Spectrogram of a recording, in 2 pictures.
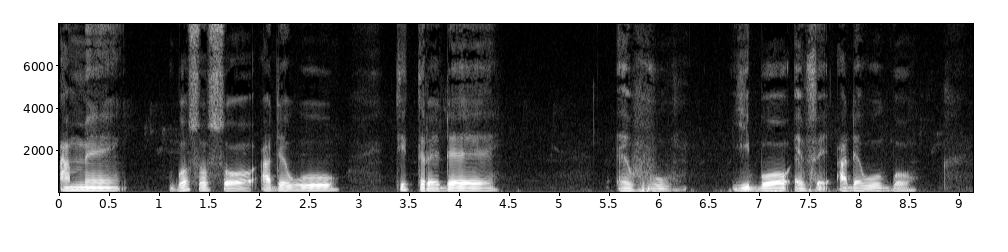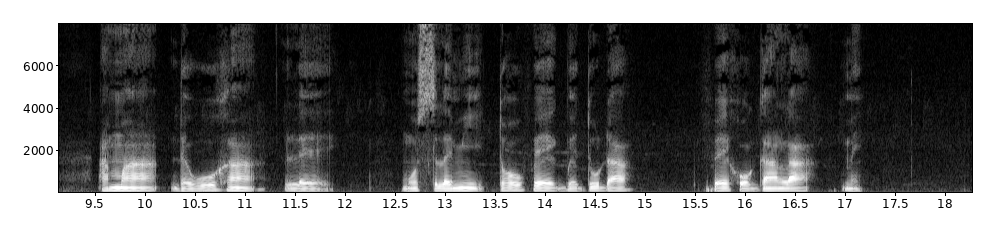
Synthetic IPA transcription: a˨mɛ̃˨ | ɡ͡bɔ˦sɔ˨sɔ˨a̰˨ɖɛ˦wo˦ | t̪i˦t̪ɾɛ˨ɖɛ˦ | e˨vu˨ | ji˦bɔ˦ʔɛ˨vɛ̰˨ʔa˨ɖɛ˦wo˦ɡ͡bɔ̰˦ | a̰˨mã˦ɖɛ˨wo˦ɣã˦ | lɛ˨ | mo˨sle˨mĩ˦t̪ɔ˦wo˦ɸe˦ɡ͡bɛ˨d̪o˦ɖa˦ | ɸɛ˦xɔ˨ɡã˦la˦ | mɛ̃˨

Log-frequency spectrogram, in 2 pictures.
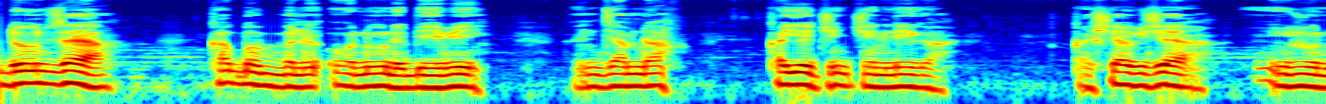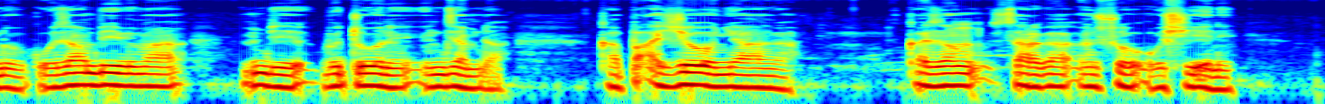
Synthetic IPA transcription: do˦ʒɛ˦ja˨ | ka˦ɡ͡bʊ˦bɨ˨nɨ˨ʔo˨nuː˦nɨ˨biː˨bi˦ | n̩˦dɛ˦mda˦ | ka˦jɛ˦t͡ʃi˦nt͡ʃɪ˦nliː˦ɡa˨ | ka˨ʃɛ˦bʒɛ˦ja˨ | n̩˦juː˦n˦do˨ko˨za˦ŋbi˦bi˦maː˦ | m̩˦bɛ˨bɨ˦toː˦nɨ˨n̩˦dɛ˦mda̰˨ | ka˨pa̰˨ʔa̰˨ʒɛ˦o˨ɲaː˦ŋɡa˨ | ka˨za˦ŋsa˦ɾɨ˦ɡa˦n̩˦so˦o˨ʃi˦ḛ˨nɨ˨

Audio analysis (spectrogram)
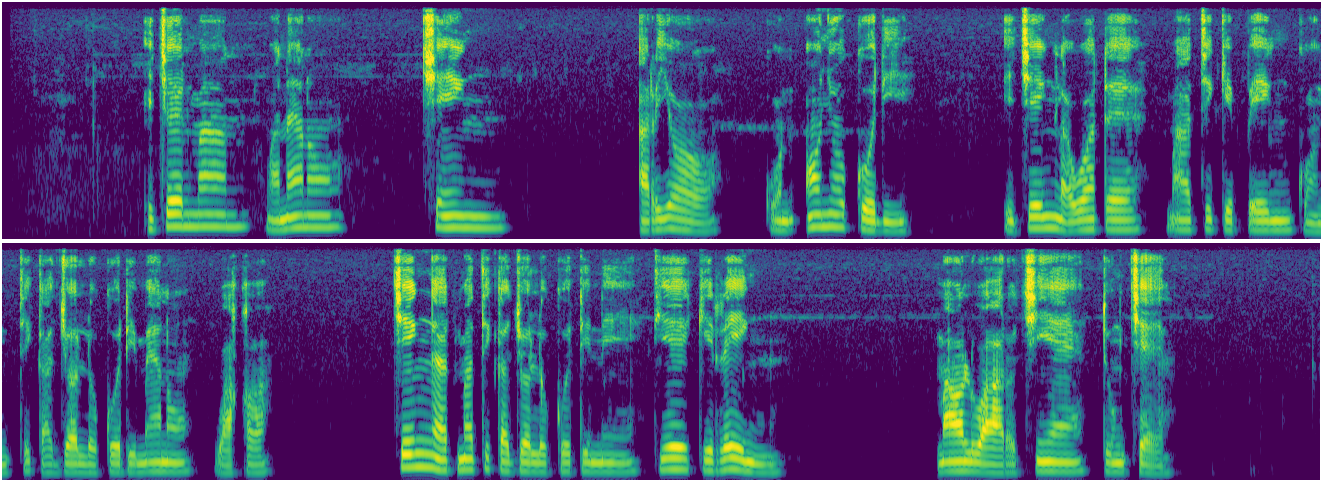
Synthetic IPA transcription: i˨t͡ʃe˦lma˦nwa˨nɛ˦nɔ˦ | t͡ʃɪ˦ŋ | a˨ɾjɔ˦˨ | kʊ̰˨nɔ˦ɲɔ˦ko˨di˨ | i˨t͡ʃɪ˦ŋla˨wɔ˦tɛ˦ | mʔa˦tɪ˦ki˦pɪ˦ŋkʊ˨ntje˦ka˨d͡ʒɔ˨lːo˨ko˨di˨mɛ˦nɔ˦ | wɔ˨kɔ˦ | t͡ʃɪ˦ŋːa˨tma˦tje˦ka˨d͡ʒɔ˨lo˨ko˨ti˨nɪ˨tje˦ki˦ɾɪ˦ŋ | ma˦ɔ˦lwa˨ɾɔ̰˨t͡ʃɪŋɛ˦tu˦ŋt͡ʃɛ˨l

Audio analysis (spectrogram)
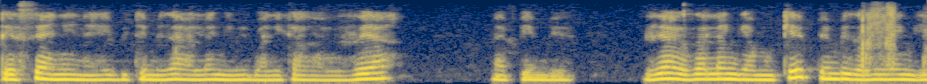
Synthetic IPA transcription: tɛ˨sɛ˦ja˨ni˦˨n˨a˨je˦bi˦te˦˨mi˨za˦a˨la˦ŋɡi˨mi˦ba˨li˦ka˦˨ka˨vɛ˦a˦ | na˨pɛ˦mbe˦ | vɛ˦a˦e˨za˦la˦ŋɡi˨ja˨mu˨kɛ˦pɛ˦mbe˦˨za˨li˦la˦ŋɡi˨

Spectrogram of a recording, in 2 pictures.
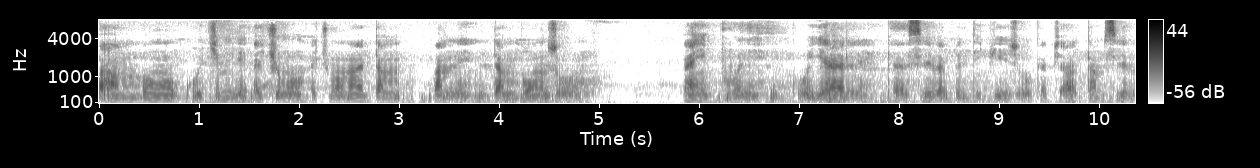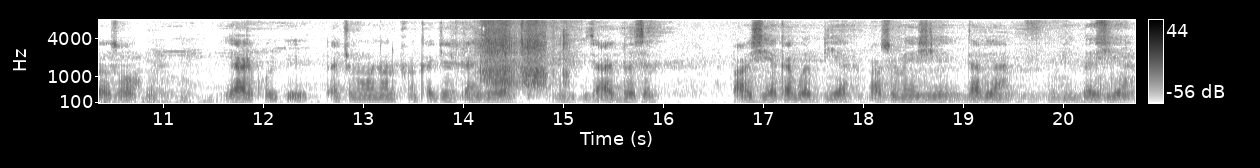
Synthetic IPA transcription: pa̰˨ʔa˨m̩˦bɔ˦ŋ˦ko̰˨t͡ʃi˦mdɨ˨ʔa˨t͡ʃu˨mo˦a˨t͡ʃu˨ma˨maː˦ta˨mpa˨mnɨ˨n̩˦ta˨m˦bʊ̰˦ʔʊ˦n̩˦zʊ̰˨ʔʊ̰˨ | pa˦ɲi˦puː˦nɨ˨ko˨jaː˦ɾɨ˨lɨ˨ka˨sɨ˦lɨ˦ba˨pɨ˦ldɨ˨k͡pi˦e˦zʊ̰˨ʔʊ̰˨ka˨pɛ˨ʔa̰˨ta˦msɨ˦lɨ˦ba̰˨zʊ̰˨ʔʊ˨ | jaː˦ɾɨ˨ko˨˦a˨t͡ʃu˨mo˨o˦nɨ˦ŋ˨nɨ˨pu˦˨n˨ka˨d͡ʒɛ˦lka˦n˦ʒɛ˦la˦n˨za̰˨ʔdo˦zɨ˨m˨ | pa̰˨ʔʒi˦ja˨ka˦ɡ͡ba˨bi˨ja˨ka˨pa̰˨ʔso˦mɨ˦n˦ʒi˦a˨n̩˦ta˨bja˦ka˨bi˦ɡ͡ba˨ʒi˦ja˨

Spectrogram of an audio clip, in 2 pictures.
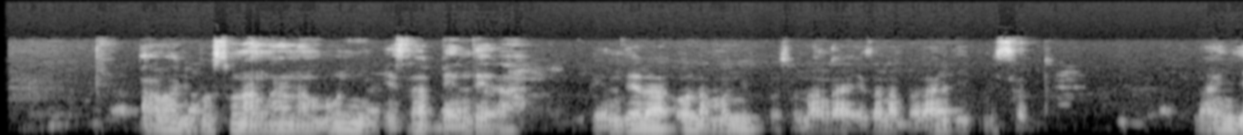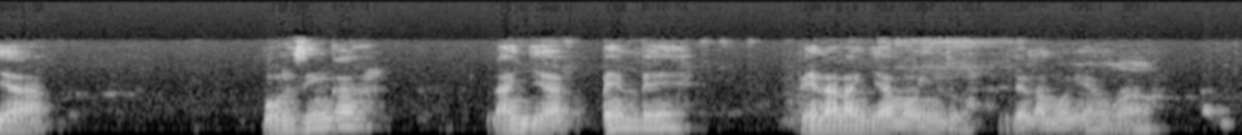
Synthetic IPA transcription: a̰˦wa˦˨li˨bo˨so˦na˨ŋɡa˦na˨mɔ˦ni˦e˨za˦be˨nde˦la˦ | b̥e˨nde˦la˦ʔo˦jo˦na˨mɔ˦ni˦li˨bo˨so˦na˨ŋɡa˦e˨za˦na˨ba˨la˦ŋɡi˦mi˦sa˦to̥˨ | la̰˦ŋɡi˦ja˨ | bo˨nzi˦ŋɡa˦ | lʔa̰˦ŋɡi˦˨ja˨pɛ˦mbɛ˦ | pe˦na˨la˦ŋɡi˦ja˨mo˨i˦ndo˨nde˦na˨mɔ˦ni˦ja̰˨ŋɡo̰˦a̰˦wa˨

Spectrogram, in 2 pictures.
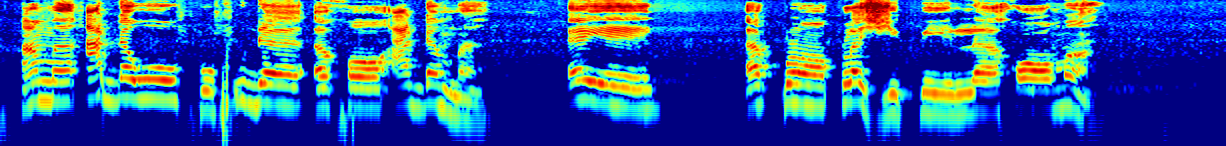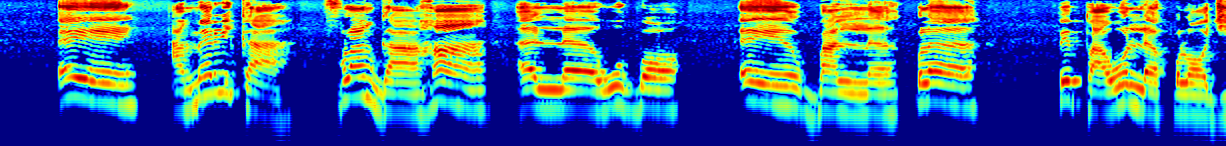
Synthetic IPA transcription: a˨mə˨a˨ɖə˦wo˦ɸo˨ɸu˦ɖə˦ə˦xɔ˦a̰˨ɖə˦mə̰̃˨ | e˦je˦ | ə˦k͡plɔ̃˦k͡plə˦ʒi˨k͡pi˨lə˨xɔ˦mə˦a̰˨ | e˦je˦ | a˨me˦ɾi˦ka˨ | fla˦ŋɡa˨ɦã˦ | ə˦lə˨wo˦ɡ͡bɔ˦ | e˦je˦ɡ͡ba˨lə˨k͡plə˦ | pe˦pa˨wo˦lə˨k͡plɔ˨d͡ʑi˦

